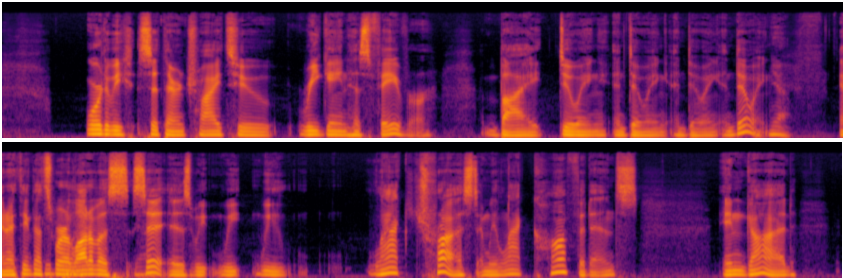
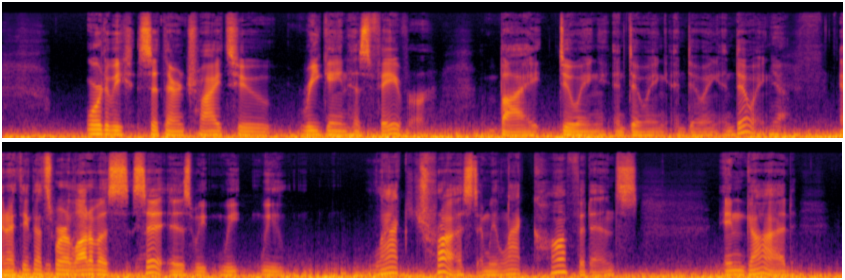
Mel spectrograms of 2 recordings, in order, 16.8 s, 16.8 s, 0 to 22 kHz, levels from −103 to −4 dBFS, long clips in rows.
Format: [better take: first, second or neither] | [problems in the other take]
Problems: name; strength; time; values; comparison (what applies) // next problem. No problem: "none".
first | wind noise on the microphone; occasional gusts; 20 dB below the speech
